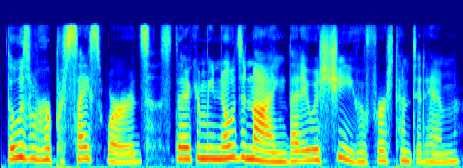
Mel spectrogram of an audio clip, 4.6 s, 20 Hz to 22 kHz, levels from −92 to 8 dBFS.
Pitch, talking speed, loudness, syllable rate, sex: 230 Hz, 245 wpm, -18 LUFS, 6.0 syllables/s, female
